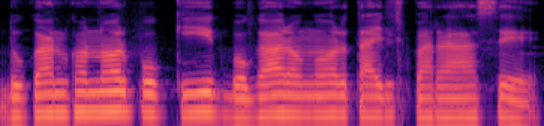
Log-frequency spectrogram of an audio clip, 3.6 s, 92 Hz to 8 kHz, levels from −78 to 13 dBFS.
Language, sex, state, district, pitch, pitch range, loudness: Assamese, male, Assam, Kamrup Metropolitan, 140 Hz, 130-145 Hz, -17 LUFS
